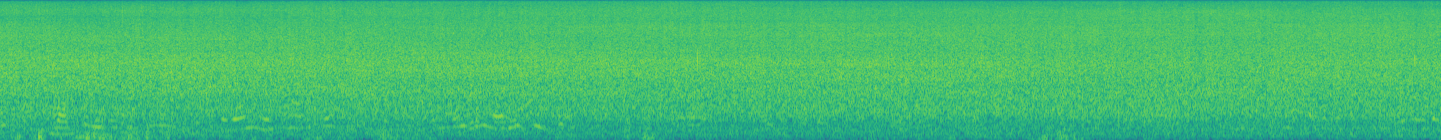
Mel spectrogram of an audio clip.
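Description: Fountains splash and gush steadily outdoors.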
